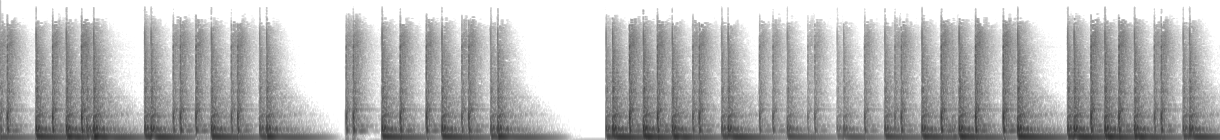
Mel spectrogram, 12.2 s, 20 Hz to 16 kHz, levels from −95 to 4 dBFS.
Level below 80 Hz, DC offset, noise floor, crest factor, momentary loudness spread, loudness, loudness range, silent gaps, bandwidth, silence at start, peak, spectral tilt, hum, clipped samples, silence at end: -30 dBFS; under 0.1%; -61 dBFS; 22 dB; 12 LU; -25 LUFS; 4 LU; none; 11 kHz; 0 s; -4 dBFS; -5 dB/octave; none; under 0.1%; 0 s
